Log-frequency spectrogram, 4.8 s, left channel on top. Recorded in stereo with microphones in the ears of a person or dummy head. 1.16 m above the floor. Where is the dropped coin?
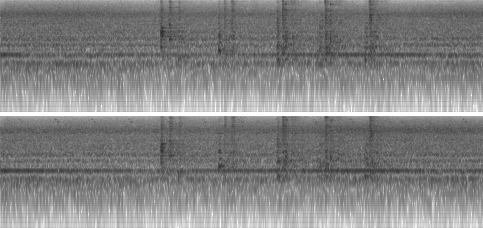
15° left (ahead or behind), 0.6 m.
